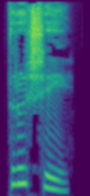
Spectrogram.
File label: "ತರ್ಷ", Kannada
